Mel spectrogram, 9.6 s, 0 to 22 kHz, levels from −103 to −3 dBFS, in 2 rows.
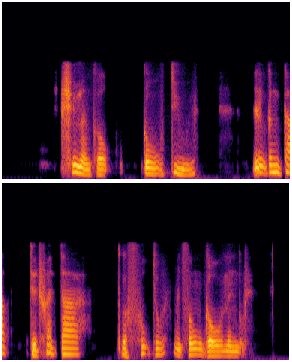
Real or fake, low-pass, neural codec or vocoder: fake; 5.4 kHz; codec, 16 kHz in and 24 kHz out, 0.4 kbps, LongCat-Audio-Codec, four codebook decoder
